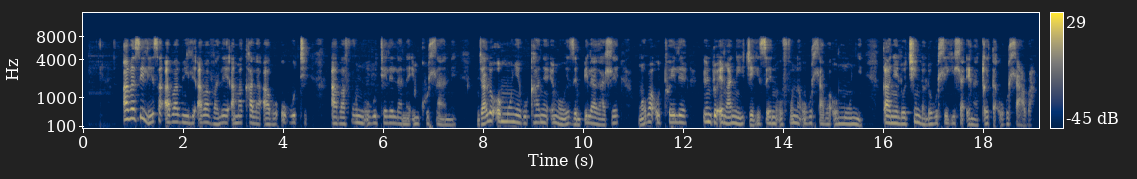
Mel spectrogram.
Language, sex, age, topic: North Ndebele, female, 18-24, health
